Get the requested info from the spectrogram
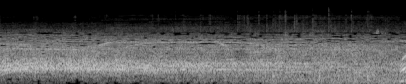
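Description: Large arena crowd cheering and clapping, a steady roar of many voices.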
